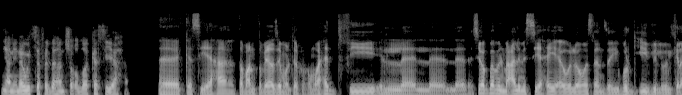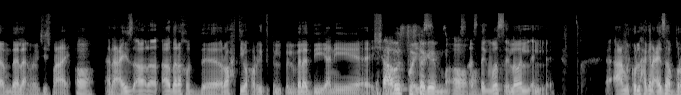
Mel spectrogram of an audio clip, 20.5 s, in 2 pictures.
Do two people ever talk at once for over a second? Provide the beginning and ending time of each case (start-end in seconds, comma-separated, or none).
15.9-17.5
